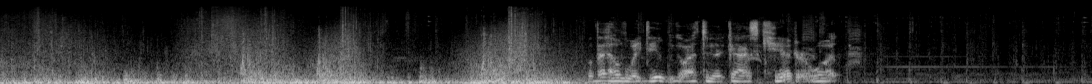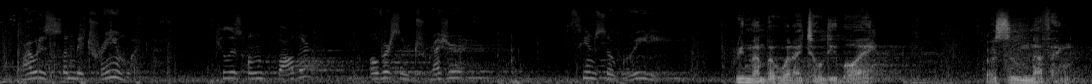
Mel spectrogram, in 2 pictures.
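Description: Heavy footsteps thud on stone and dirt.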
